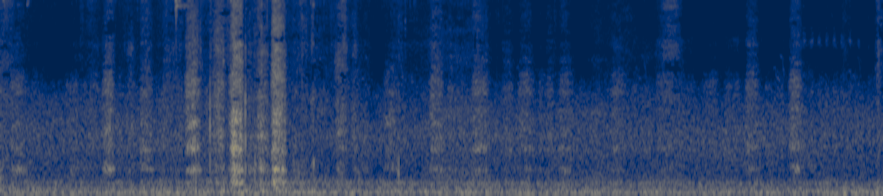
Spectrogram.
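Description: Rottweiler-Labrador and American Bulldog cross dog panting hard with its mouth open, a run of quick breaths, two of them louder a little over two seconds in.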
